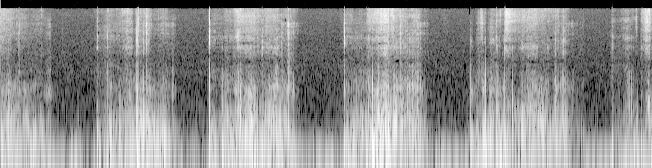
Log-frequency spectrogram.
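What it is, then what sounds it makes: Clam shell being tapped and scratched. A pearl clam's shell is tapped and scratched before the clam is opened for pearl extraction. Low, rough scratching comes in bursts, punctuated by sharp, dry taps that cut off almost instantly, with quiet gaps between the bursts.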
